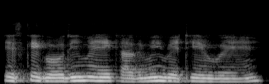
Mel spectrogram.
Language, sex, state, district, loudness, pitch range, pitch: Hindi, male, Bihar, Saran, -19 LUFS, 145-170 Hz, 155 Hz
